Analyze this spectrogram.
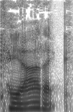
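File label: "chaotic", US English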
